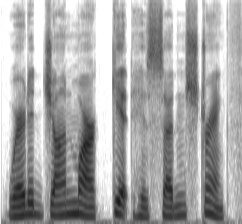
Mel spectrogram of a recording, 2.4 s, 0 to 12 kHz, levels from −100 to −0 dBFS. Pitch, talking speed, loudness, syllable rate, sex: 150 Hz, 200 wpm, -20 LUFS, 4.6 syllables/s, male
